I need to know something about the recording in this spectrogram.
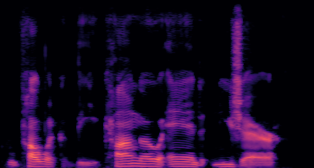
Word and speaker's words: Niger: That last one last two are Democratic Republic of the Congo and Niger. Yes, that's how you actually pronounce that. Now, you think it is it's Niger.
